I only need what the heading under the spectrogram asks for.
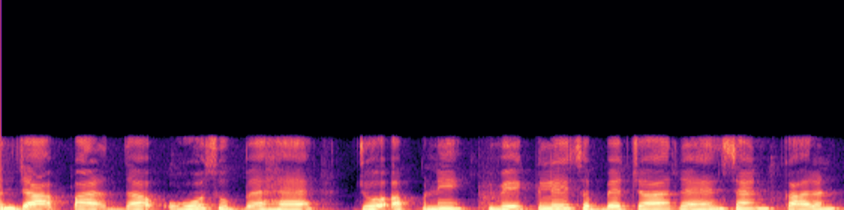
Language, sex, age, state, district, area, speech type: Punjabi, female, 18-30, Punjab, Fatehgarh Sahib, rural, spontaneous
